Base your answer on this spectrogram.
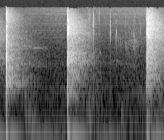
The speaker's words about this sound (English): So, chords and claps. I saw you doing that thing.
